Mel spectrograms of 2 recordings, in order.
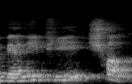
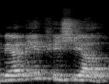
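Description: First: বেনিফিশাল ending in -shal with no i, slowly; correct beneficial. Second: বেনিফিশিয়াল with a full -ial ending, like benifishial; common wrong beneficial. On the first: Teacher to students, giving the correct বেনিফিশাল with -shal. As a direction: say বেনিফিশাল as benifishal, slow. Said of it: "উচ্চারণ হবে". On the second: Teacher to students, showing the wrong বেনিফিশিয়াল with -ial. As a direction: say বেনিফিশিয়াল with the i sounded before -al. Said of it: "আমরা বলি". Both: Shown as a demonstration.

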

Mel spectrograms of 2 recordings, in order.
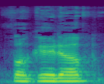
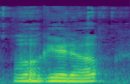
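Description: No difference in how they are said.

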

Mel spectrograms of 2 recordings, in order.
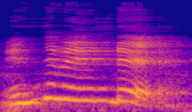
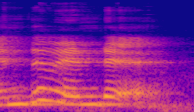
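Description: First: 1 higher coaxing question. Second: Said in the usual way. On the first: Real, not acted. Repeats question higher to pet.

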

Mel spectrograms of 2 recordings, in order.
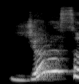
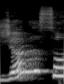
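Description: First: Said in the usual way. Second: جرس repeated much higher and louder; word repeated for kids. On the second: Shown as a demonstration. Teacher repeating جرس for children, up high. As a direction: say جرس again, pitched up high and a little louder. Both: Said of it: "الكلمة الثالثة".

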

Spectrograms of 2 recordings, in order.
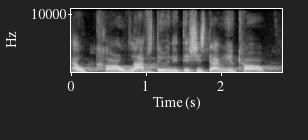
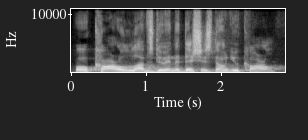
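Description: First: Put-on Australian accent. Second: Said in the usual way. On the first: Wife volunteering husband for dishes, Australian accent. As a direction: put on an Aussie wife's accent. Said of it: "say this with an Australian accent". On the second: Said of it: "you have to say this with".

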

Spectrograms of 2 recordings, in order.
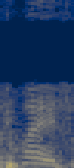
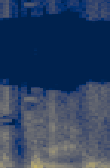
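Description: First: Trace misread with short A as in "cat"; wrong short vowel. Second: Trace with long A as in "day"; drawn-out long A in trace; open-syllable vowel. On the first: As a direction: say "trace" as "trass". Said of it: "not trace". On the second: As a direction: say "trace" very slowly as "trayce". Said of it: "为什么要读的trace呢". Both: Shown as a demonstration.

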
